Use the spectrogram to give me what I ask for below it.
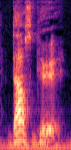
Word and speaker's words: Dausgaard: The conductor who's in Seattle, Thomas Dausgaard, right? That's his name. Well, I put it in a Danish pronunciation thing, and it's apparently Dausgaard.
